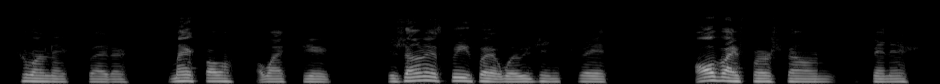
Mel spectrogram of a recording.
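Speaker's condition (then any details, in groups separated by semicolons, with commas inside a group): Cerebral palsy; speech affected by cerebral palsy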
